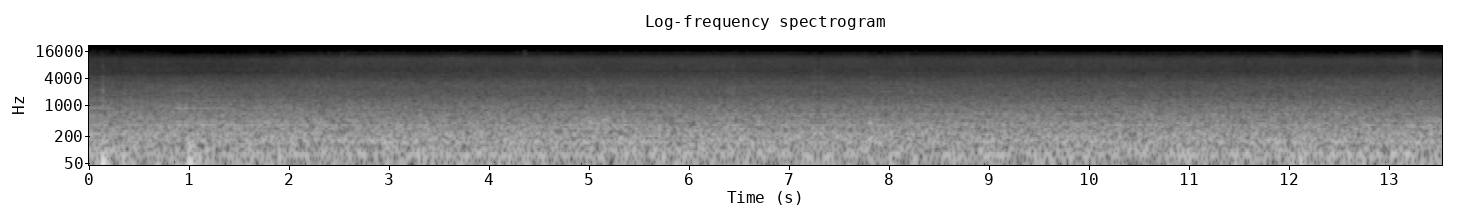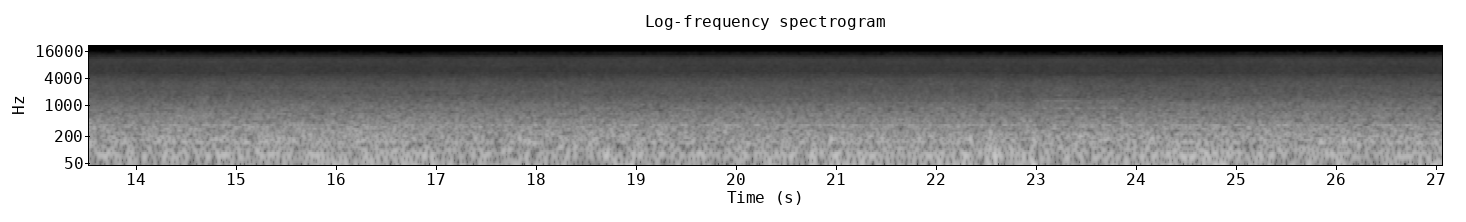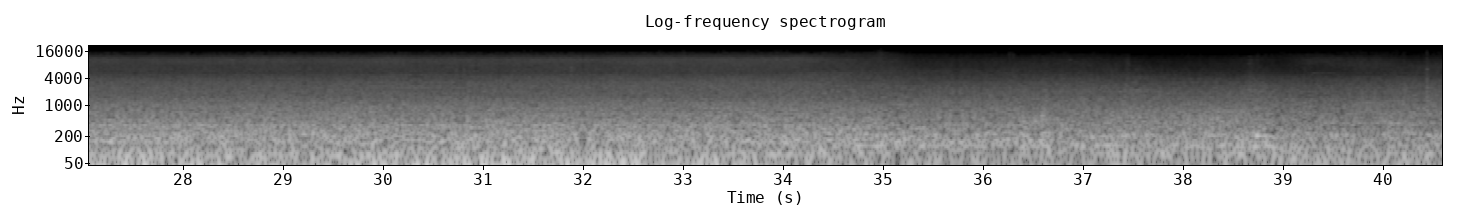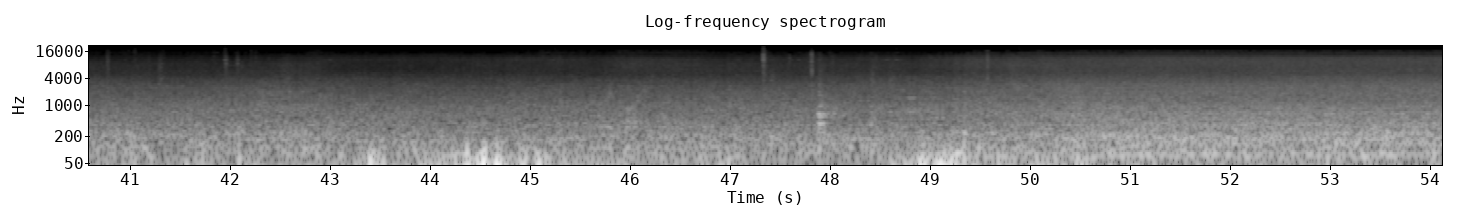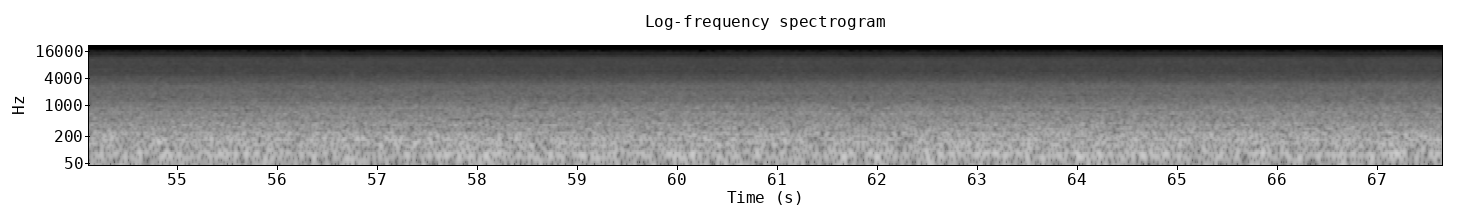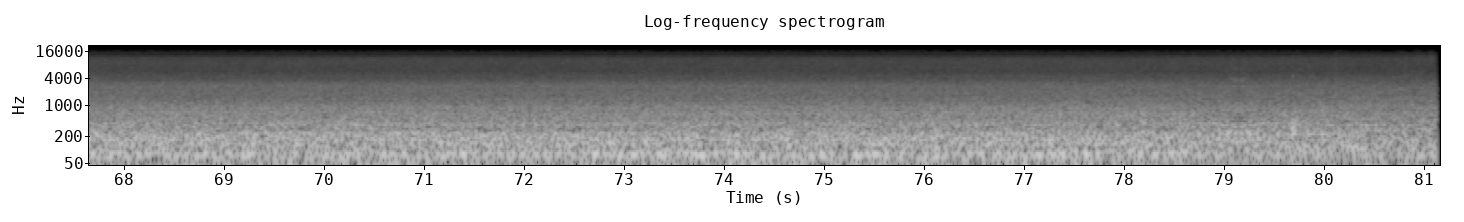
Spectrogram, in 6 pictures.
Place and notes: Field recording from the 6th floor garden of a financial district building.
CA, USA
